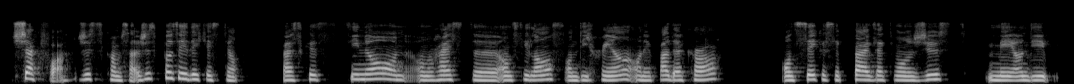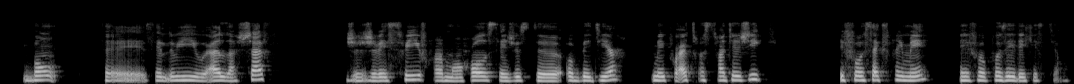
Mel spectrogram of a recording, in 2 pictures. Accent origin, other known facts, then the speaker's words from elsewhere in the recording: New York, United States; moved away as an adult; also born or lived in Belgrade, Serbia / Europe; Je viens de New York, mais j'ai vécu déjà quinze ans, je crois, de ma vie, euh, en Europe.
